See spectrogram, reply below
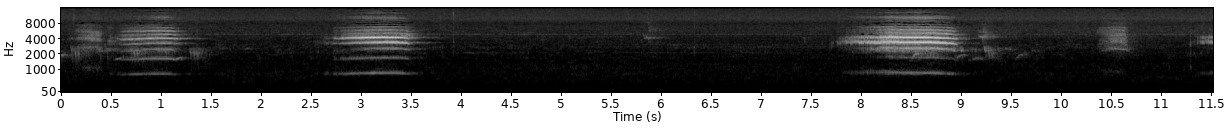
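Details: Glossy Black-Cockatoos in Capertee Valley, feeding on Allocasuarina verticillata. Drawn-out, grating, harmonic wails repeat irregularly, roughly every two to five seconds, some louder than others, with short softer notes between them.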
